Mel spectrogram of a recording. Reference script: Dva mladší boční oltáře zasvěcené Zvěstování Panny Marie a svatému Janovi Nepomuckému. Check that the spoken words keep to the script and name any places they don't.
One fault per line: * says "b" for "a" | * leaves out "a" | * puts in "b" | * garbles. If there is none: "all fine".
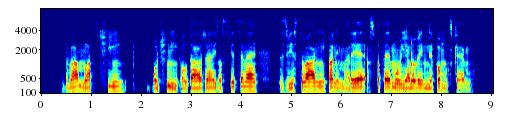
all fine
